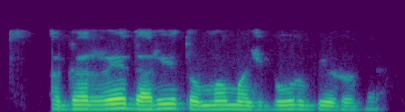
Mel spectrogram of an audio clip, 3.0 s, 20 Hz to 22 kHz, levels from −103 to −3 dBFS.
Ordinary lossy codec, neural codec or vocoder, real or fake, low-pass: Opus, 16 kbps; none; real; 7.2 kHz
